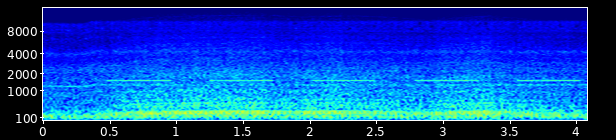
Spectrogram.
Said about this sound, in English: Oh, stop, tractor, stop.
